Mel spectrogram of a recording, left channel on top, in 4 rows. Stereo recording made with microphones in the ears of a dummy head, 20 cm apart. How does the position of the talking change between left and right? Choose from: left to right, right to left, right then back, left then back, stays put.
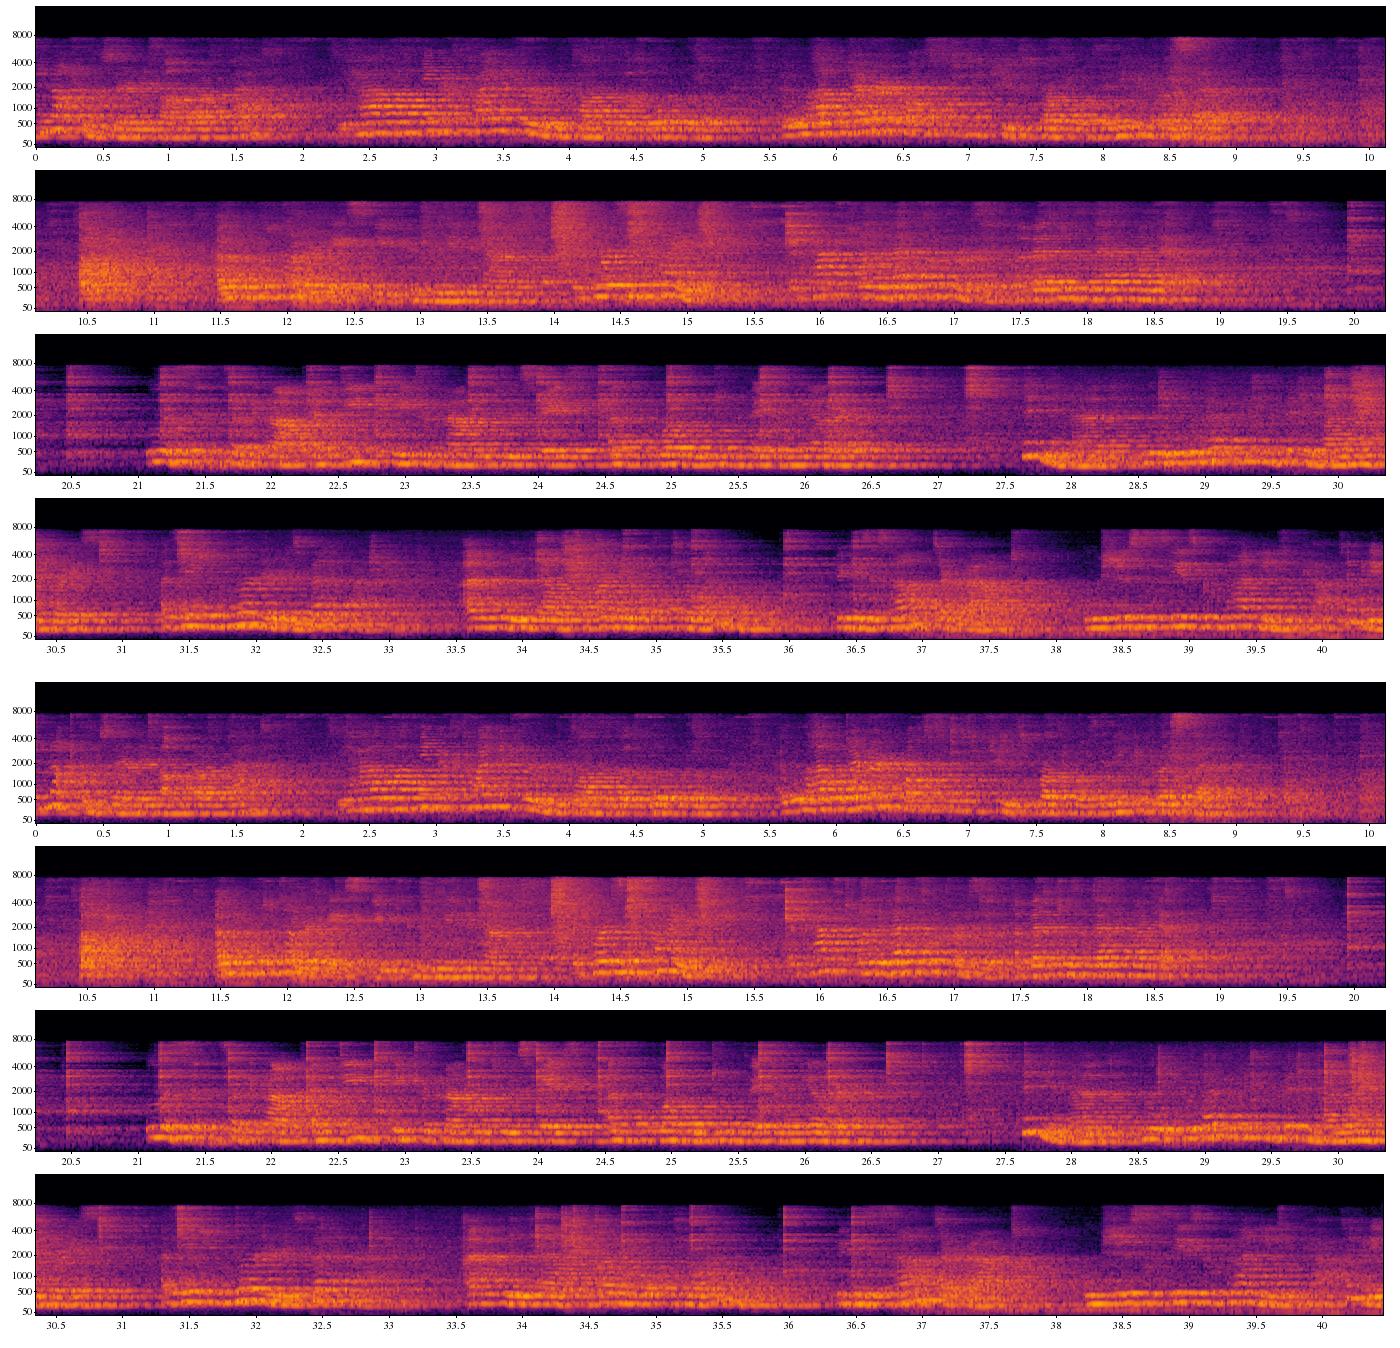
right to left.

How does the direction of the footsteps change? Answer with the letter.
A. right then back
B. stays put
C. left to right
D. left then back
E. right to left
C.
